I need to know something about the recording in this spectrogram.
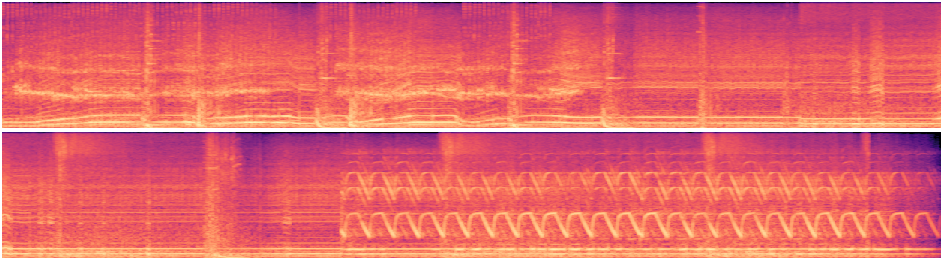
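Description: A car engine roars and revs up and down at high speed.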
